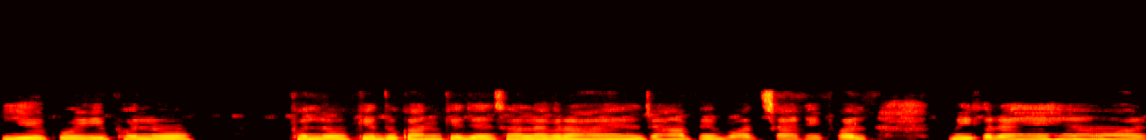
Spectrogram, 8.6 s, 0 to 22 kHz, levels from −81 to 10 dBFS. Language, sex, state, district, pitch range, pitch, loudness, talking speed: Hindi, female, Chhattisgarh, Raigarh, 225-230 Hz, 225 Hz, -23 LUFS, 140 wpm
